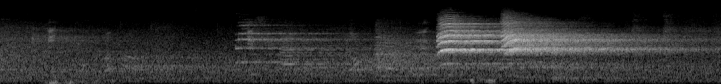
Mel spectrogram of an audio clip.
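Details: Beluga during training at Port of Nagoya Public Aquarium, Gray and Mirai, 15 June 2022: faint harmonic tones build to a bright stacked whistle, then a stronger slightly falling whistle that fades out, in a reverberant indoor space.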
